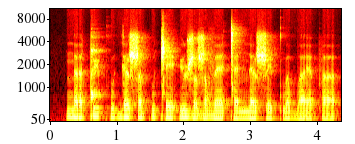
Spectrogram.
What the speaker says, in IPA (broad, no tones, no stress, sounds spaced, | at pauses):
n ɐ ɾ ɐ ǃ y kʷʰ e ɡ ɛ ʂ ɐ kʷ i ǁ e ʔ y ʐ ʌ ʐ ʌ v ɛ ǀ ɛ n ɛ ʂ e kʷʼ ɐ b ɐ ɾ ɛ pʼ ɐ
